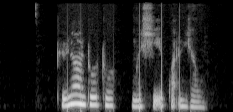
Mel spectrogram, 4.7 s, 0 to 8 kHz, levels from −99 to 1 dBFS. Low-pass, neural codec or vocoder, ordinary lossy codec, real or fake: 7.2 kHz; none; MP3, 64 kbps; real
